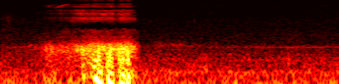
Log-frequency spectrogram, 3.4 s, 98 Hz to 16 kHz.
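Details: Senior pug named Maria, indoors in a small room, recorded 14 April 2022, gives one short rough snorting grunt lasting under a second, with pulsed low throaty texture, followed by quiet room background.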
